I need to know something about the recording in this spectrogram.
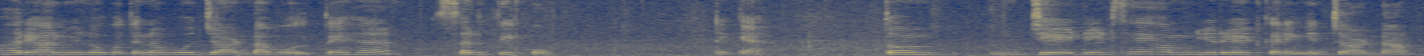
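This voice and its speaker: A woman's voice: fairly high pitch, dark tone, slight background noise. A young woman teaching vocabulary in a casual Hinglish lesson, chatty and often checking in with her students. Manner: chatty, checks in with frequent "theek hai".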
